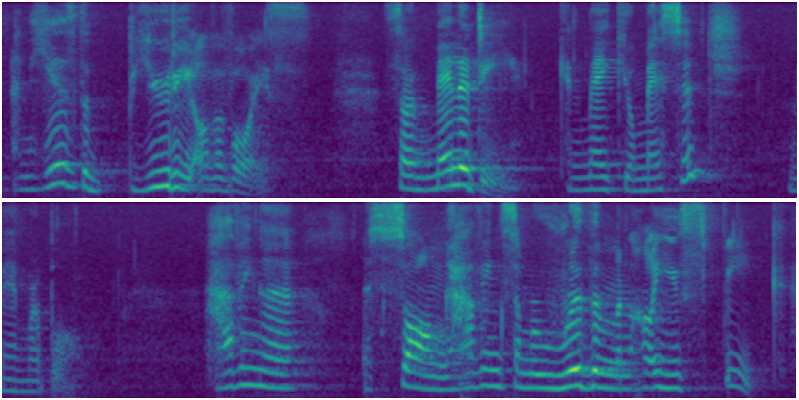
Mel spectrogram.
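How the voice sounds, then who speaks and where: A woman giving a motivational talk on voice and confidence. Her voice is expressive, moving in pitch and loudness for emphasis, and she drops to a soft whisper to demonstrate breathing. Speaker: keynote speaker and voice coach.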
